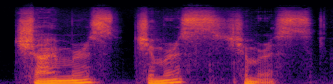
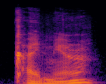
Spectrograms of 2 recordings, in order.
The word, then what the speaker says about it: chimeras: to exercise them, with many other wild, impossible chimeras. That's an interesting word. Let's see how it's pronounced. Chimera?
